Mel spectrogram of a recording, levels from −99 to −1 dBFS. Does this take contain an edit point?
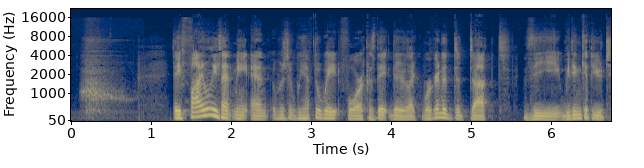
yes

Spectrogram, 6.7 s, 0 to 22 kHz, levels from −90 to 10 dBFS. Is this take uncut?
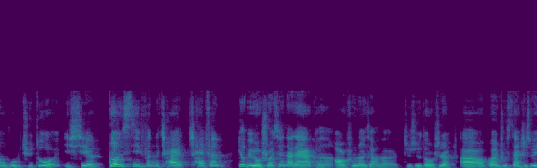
no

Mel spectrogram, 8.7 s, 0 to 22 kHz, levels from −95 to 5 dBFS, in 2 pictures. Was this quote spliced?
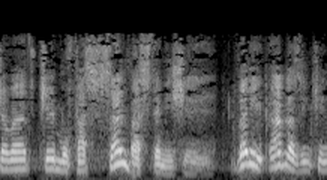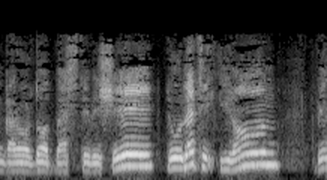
yes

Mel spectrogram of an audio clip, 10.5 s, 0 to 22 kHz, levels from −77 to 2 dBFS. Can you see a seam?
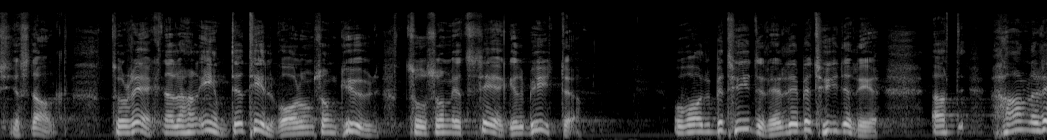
no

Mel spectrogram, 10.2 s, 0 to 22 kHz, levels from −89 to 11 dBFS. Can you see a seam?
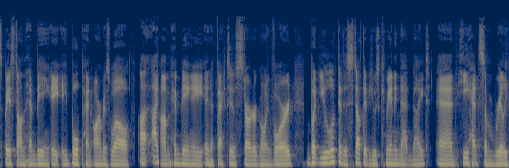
yes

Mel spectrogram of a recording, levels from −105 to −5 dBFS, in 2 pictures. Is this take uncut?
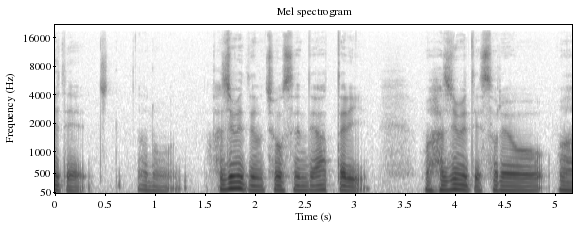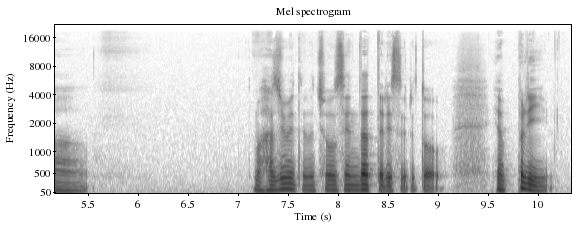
no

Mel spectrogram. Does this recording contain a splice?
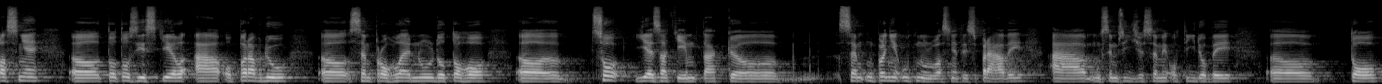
no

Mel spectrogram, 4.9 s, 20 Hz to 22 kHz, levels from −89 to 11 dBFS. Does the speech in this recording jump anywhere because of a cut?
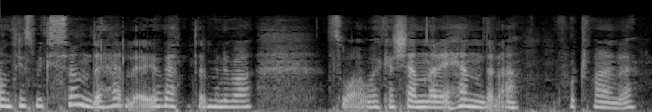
no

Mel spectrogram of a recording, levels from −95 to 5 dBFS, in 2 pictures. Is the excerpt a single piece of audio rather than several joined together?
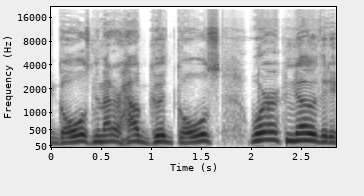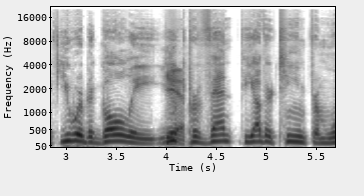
no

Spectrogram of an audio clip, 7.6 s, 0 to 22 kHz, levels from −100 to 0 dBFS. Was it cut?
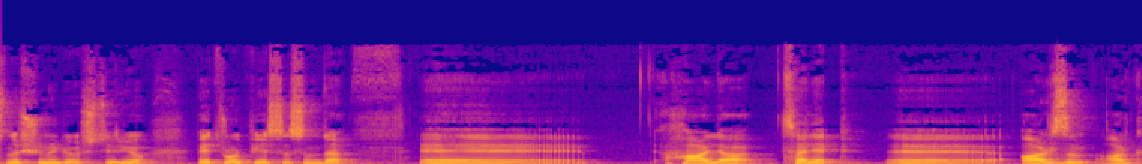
yes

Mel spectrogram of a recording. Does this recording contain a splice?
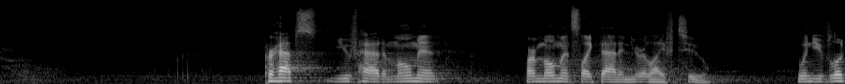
no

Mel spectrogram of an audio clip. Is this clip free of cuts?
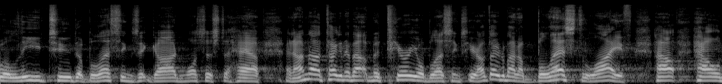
yes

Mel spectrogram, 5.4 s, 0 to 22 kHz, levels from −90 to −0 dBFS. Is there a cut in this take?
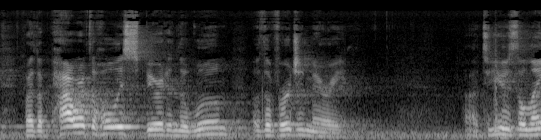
no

